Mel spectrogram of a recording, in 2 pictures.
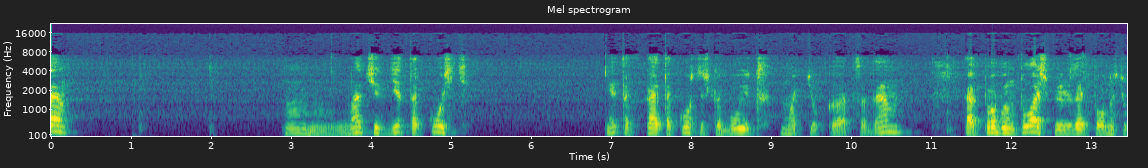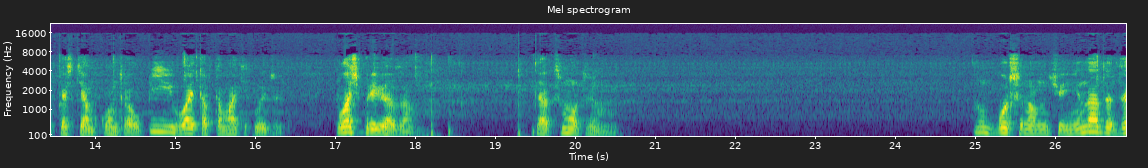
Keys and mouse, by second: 1.2 middle click, 3.6-7.0 middle drag, 7.6-11.3 middle drag, 12.8 shift+click, 14.2 ctrl+p, 17.6 middle click, 18.3 space, 19.3 space, 20.3-26.6 drag.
